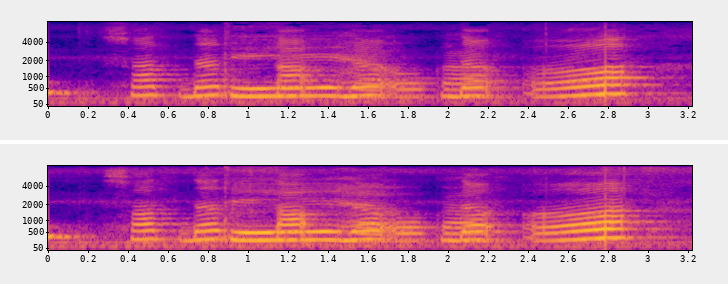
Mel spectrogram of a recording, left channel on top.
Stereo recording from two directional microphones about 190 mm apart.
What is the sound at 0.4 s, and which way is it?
Speech, 30° left (ahead or behind).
